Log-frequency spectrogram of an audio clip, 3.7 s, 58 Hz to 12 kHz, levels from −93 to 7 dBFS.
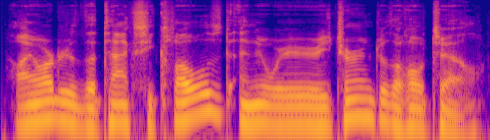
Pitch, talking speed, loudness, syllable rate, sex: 110 Hz, 180 wpm, -16 LUFS, 5.4 syllables/s, male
